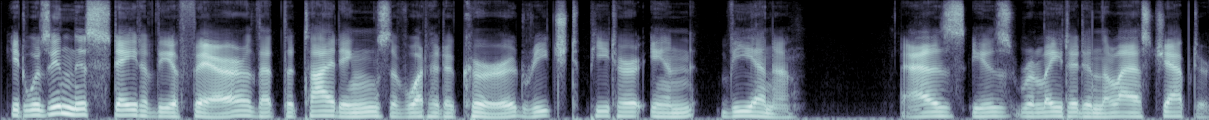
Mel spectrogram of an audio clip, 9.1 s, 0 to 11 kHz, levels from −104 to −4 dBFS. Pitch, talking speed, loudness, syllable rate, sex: 115 Hz, 170 wpm, -20 LUFS, 4.7 syllables/s, male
